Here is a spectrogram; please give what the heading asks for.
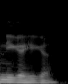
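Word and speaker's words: Nigahiga: Pronounced Niga Higa.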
